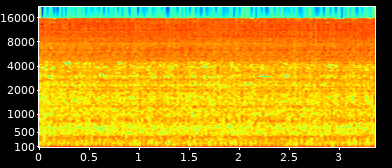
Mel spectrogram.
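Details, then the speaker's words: Chinese 250cc ATV (Kazuma/Taotao type), not run in about 10 years, after cleaning junk from the carburetor main jet and adjusting the air mixture screw out until it wouldn't cut off: steady, smooth single-cylinder idle with no stumbling, holding a good idle. "um out until i could get a good until it wouldn't cut off and it's pretty decent that's the best it's done so far and it's holding a good idle"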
